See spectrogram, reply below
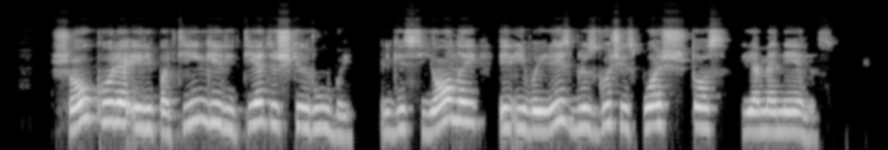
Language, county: Lithuanian, Klaipėda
